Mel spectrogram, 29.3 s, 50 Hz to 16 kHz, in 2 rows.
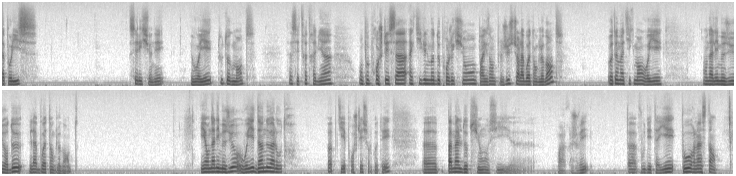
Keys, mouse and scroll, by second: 0.8-2.0 drag, 2.4 click, 6.7 click, 8.5 click, 10.5 click, 11.6 middle click, 11.9 click, 15.2-18.3 drag, 19.6 click, 20.7 click, 23.1 click, 24.9 click, 25.4 click, 26.1 click, 27.2 click, 27.4 middle click.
